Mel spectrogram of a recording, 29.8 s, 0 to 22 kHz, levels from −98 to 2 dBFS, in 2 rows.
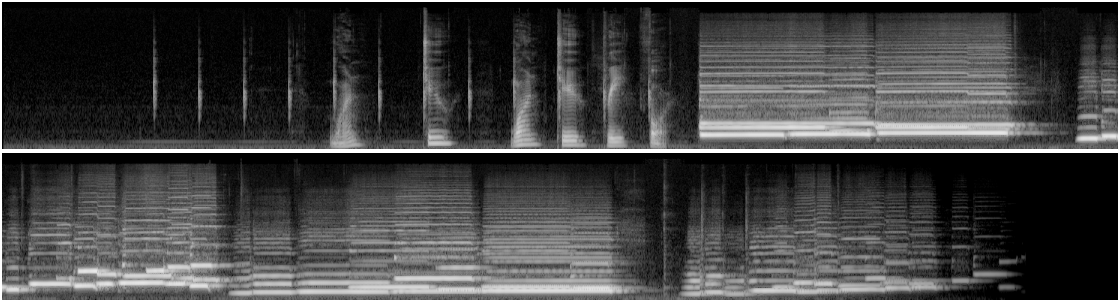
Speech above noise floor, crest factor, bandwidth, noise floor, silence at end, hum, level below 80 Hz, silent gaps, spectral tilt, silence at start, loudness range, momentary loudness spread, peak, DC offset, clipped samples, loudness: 38 dB; 14 dB; 12.5 kHz; -63 dBFS; 2.4 s; none; -60 dBFS; none; -6 dB/octave; 4.4 s; 17 LU; 19 LU; -2 dBFS; under 0.1%; under 0.1%; -15 LUFS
